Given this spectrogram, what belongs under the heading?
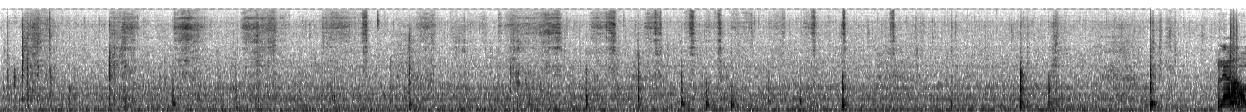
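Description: Food with freshly added onions fries in a pan for a cheap week-long lunch batch, a loud continuous sizzle broken by occasional utensil clinks and stirring scrapes, no voices.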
